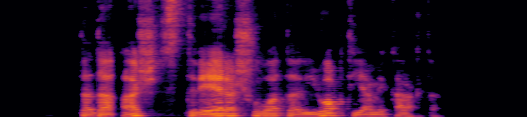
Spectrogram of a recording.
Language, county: Lithuanian, Telšiai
